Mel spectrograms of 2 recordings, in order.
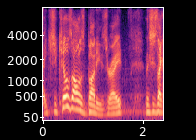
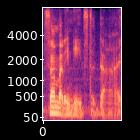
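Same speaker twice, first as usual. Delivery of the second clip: creepy, rough, creaky rasping voice; 5 semitones lower than usual. Retelling how Kasdan wanted to kill off a character, speak in a creepy Kasdan voice. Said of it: "That creepy voice".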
